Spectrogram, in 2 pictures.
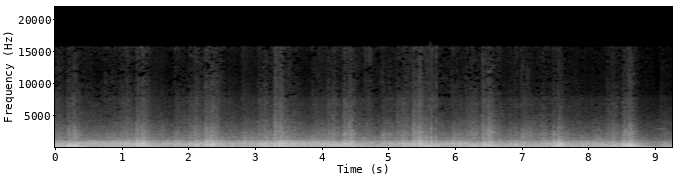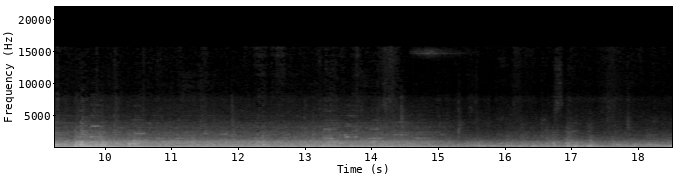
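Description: Electric local train heard from inside the carriage, running over a steel truss railway bridge: a loud rumble with a wheel clack at the rail joints about once a second. About nine seconds in it comes off the bridge and the running noise drops to a quieter, steady sound of wheels on track.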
